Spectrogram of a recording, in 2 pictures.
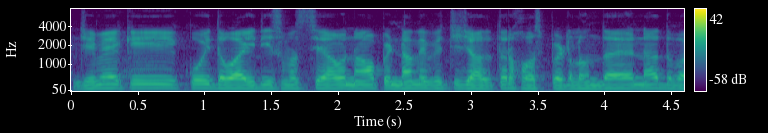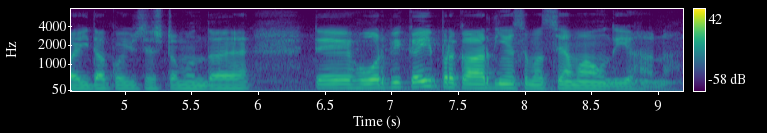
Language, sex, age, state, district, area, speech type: Punjabi, male, 60+, Punjab, Shaheed Bhagat Singh Nagar, rural, spontaneous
